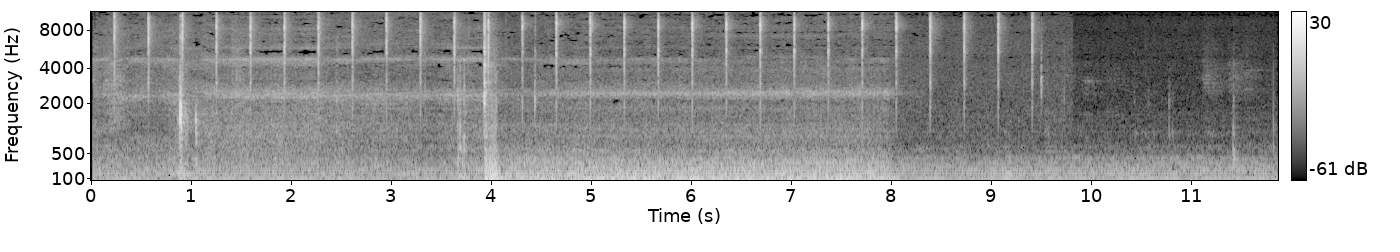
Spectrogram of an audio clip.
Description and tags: The sound of the gas and fire in the cooker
